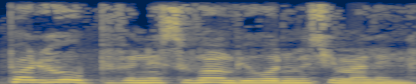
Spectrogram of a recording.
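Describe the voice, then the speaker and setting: An actress playing a frightened, defensive young woman accomplice under questioning, halting and insistent, in old French radio mystery style. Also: medium pitch, natural voice. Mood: anxious confession. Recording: muffled, hissy old radio drama recording.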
